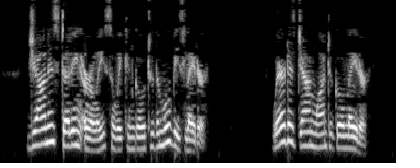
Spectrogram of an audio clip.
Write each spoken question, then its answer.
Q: Where does John want to go later?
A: He wants to go to the movies.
